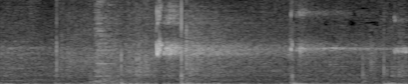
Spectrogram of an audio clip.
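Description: A basketball bouncing a few times on an indoor gym floor, with short high squeaks of sneakers on the court.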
